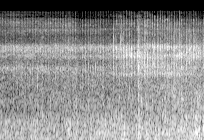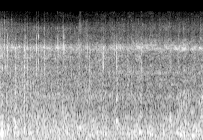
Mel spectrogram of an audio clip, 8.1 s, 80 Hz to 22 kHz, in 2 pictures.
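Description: A 16mm-scale narrow gauge model train running past close by on the track. Its sound swells and is loudest about two to four seconds in, with a few light clicks afterwards.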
